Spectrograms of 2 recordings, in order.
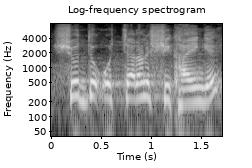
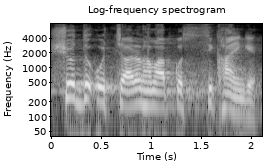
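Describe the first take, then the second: First: सिखाएंगे mispronounced with SH, like शुद्ध; over-eager hushing of every sibilant, rising end; overzealous SH. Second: शुद्ध with SH, सिखाएंगे with S; correct pronunciation. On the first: Acted. Over-enthusiastic learner promising pure speech, overzealous SH. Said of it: "कोई ज़्यादा जोश में आता है". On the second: Shown as a demonstration. Teacher modelling the right sentence, correct pronunciation. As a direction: keep शुद्ध hushed and सिखाएंगे sharp, measured. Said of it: "हमें बोलना चाहिए था".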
